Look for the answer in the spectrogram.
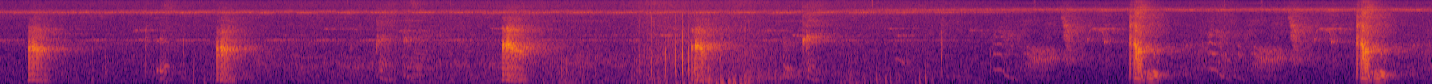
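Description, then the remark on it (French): A male monkey gives loud, harsh two-part "krakoo" alarm calls, signalling dangers coming from the ground, repeated about five times at irregular intervals, over a steady high-pitched hum of forest insects. “Le cracou, c'est la même chose que le crack, avec un suffixe ou en plus à la fin, qui est mis euh, lors de divers dangers qui, qui proviennent du sol.”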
